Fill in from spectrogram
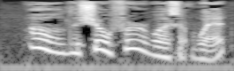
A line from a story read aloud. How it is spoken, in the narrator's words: breathed Cecilia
